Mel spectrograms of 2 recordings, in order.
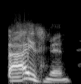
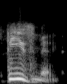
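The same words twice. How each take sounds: First: The name rhymes with Heisman. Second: The name does not rhyme with Heisman. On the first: This pronunciation was adopted to help win an award. "if you change your name to the pronunciation to Theismann" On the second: This is the family's original pronunciation. "his last name is actually pronounced Theismann"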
